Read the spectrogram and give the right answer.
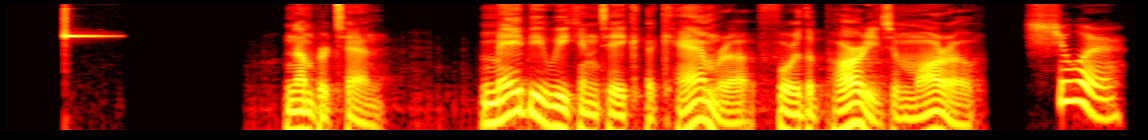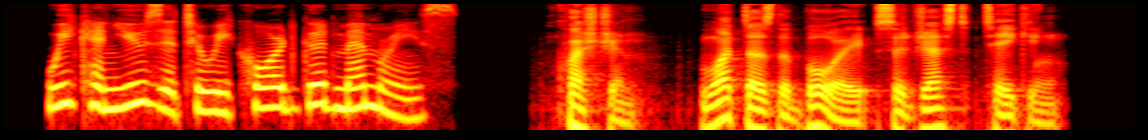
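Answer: A camera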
